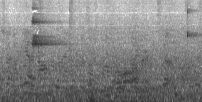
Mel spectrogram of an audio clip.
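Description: Indistinct voices of passers-by and footsteps on a hard stone floor. A short high-pitched squeak comes under a second in, and a brief sharp ping comes near the end.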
